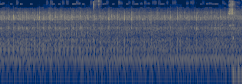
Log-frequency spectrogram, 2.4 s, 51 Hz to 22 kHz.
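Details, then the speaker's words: Power PRO24 24cc two-stroke petrol hedge trimmer at full trigger, revs surging intermittently then bogging and cutting out; cause a faulty carburettor, later replaced. "the problem is when you press the trigger and hold it down fully get this intermittent um revving as you can hear there"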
